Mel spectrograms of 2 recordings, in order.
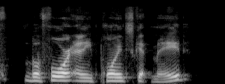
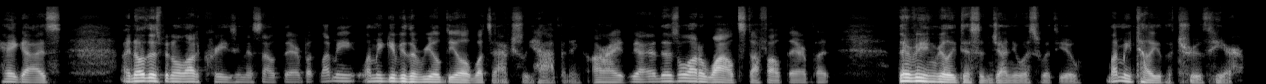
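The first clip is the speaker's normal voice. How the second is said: low, calm, collected condescending voice; 8 semitones lower, 4 dB quieter than usual. Mocking a man who talks down to viewers, in a mock calm, condescending voice. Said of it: "the calm, collected voice".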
